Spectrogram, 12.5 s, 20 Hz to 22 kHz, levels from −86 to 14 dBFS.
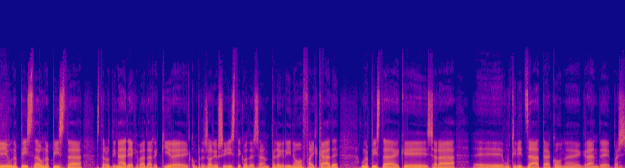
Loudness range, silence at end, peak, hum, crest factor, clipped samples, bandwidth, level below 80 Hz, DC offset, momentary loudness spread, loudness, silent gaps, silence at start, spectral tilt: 2 LU; 0 s; -6 dBFS; none; 12 dB; under 0.1%; 13 kHz; -42 dBFS; under 0.1%; 7 LU; -19 LUFS; none; 0 s; -6 dB/octave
